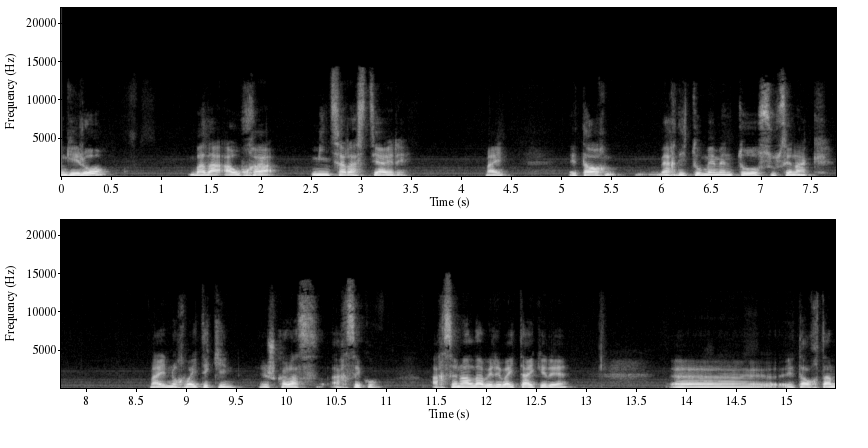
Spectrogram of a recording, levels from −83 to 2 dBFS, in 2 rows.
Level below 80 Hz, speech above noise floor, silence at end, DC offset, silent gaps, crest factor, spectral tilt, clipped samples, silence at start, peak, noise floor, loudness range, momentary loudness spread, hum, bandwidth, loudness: -40 dBFS; 39 dB; 0 s; under 0.1%; none; 14 dB; -7.5 dB/octave; under 0.1%; 0 s; 0 dBFS; -51 dBFS; 3 LU; 12 LU; none; 13 kHz; -13 LUFS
